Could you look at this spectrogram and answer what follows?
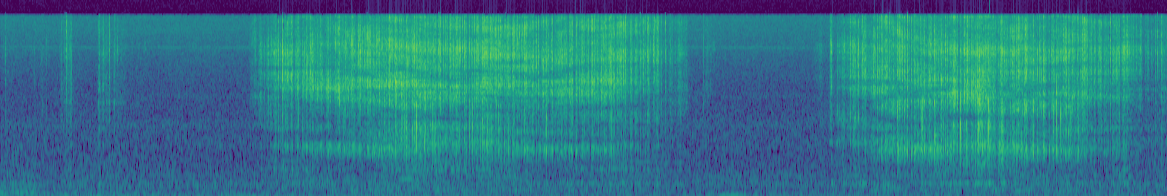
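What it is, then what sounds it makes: Fine sand raked in a wooden tray. A small wooden rake, held by the fingertips, is dragged through fine white sand in a shallow rectangular light-wood tray, scraping parallel grooves. Two bursts of gritty, hissing scraping can be heard, each with fine high crackles. They are separated by quiet pauses over a soft low background rumble.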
